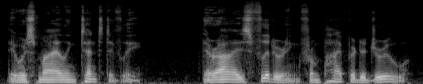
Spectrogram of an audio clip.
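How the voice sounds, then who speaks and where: A man reading a storybook aloud as expressive narration, with a gravelly voice. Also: on the low side, moderate pace, no room sound. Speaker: storybook reader.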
